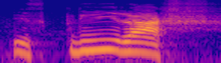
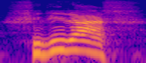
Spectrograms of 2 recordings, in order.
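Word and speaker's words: scirrhus: এস সি আই আর এইচ ইউ এস এর উচ্চারণটা হচ্ছে স্ক্রিরাস দেখুন এর উচ্চারণ কিন্তু তিন রকম আছে বাংলা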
